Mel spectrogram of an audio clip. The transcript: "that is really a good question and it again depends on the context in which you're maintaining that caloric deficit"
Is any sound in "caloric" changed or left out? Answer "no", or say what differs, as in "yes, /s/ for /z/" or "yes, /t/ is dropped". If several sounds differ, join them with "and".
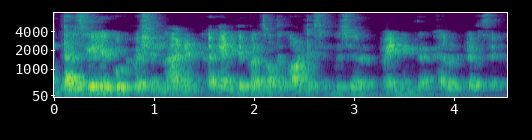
yes, /l/ is dropped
